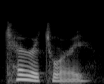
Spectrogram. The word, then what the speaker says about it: territory: And territory, syllable stress on the first syllable, territory.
